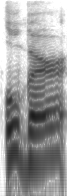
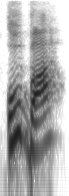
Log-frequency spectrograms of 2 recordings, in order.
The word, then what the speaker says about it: Uber: so in that video my pronun pronunciation of uber is uba and that's funny that's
